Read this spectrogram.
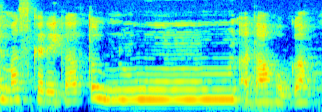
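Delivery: नून drawn out slowly, nasal hum held; noon sound demo. Shown as a demonstration. Tajweed teacher showing students the नून, slow drawn delivery. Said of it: "ज़ुबान का किनारा और ऊपर वाले दांतों के मसूड़े".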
